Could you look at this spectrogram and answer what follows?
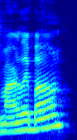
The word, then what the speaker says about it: Marylebone: Yeah, I think it's just pronounced Marylebone. – Marylebone? Okay, yeah, that would make sense. – Yeah, it's spelled weird, but right.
